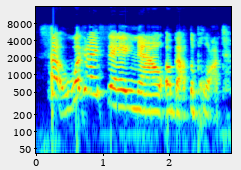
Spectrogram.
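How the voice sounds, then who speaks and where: Young woman gushing about anime to her viewers, bright voice, kinda dull lo-fi mic. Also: sits high, measured pace. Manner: chatty, excitable, addresses viewers directly. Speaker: anime reviewer. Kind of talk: casual video review. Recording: dull lo-fi home recording.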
